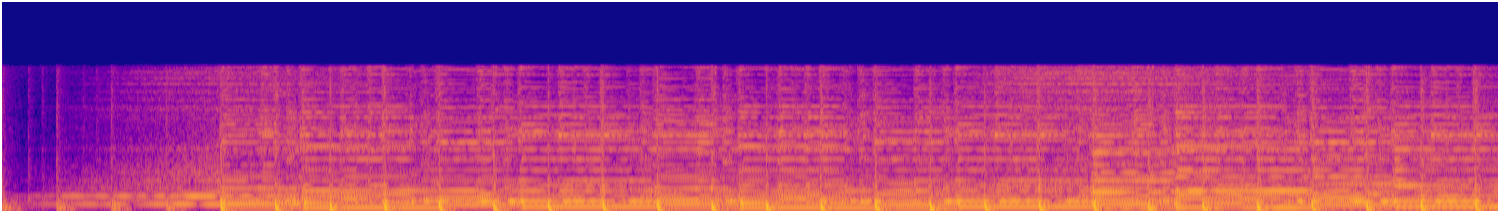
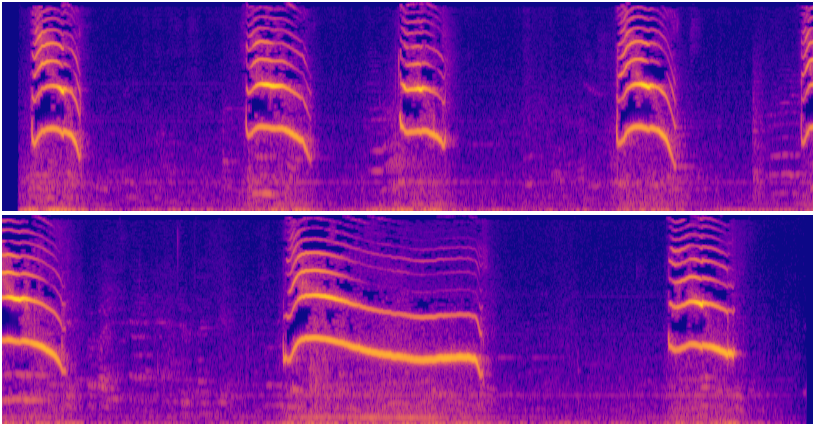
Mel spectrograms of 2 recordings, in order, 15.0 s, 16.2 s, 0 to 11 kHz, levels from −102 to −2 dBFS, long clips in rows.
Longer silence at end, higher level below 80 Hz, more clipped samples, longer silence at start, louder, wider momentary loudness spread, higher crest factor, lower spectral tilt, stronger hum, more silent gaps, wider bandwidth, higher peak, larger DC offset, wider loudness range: second, 0 s vs 0.8 s; first, -30 dBFS vs -54 dBFS; neither; second, 0 s vs 0.25 s; second, -27 LUFS vs -16 LUFS; second, 7 LU vs 20 LU; second, 14 dB vs 20 dB; first, -11.5 dB/octave vs 2 dB/octave; neither; neither; second, 4 kHz vs 11 kHz; second, -12 dBFS vs -4 dBFS; neither; second, 2 LU vs 7 LU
